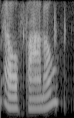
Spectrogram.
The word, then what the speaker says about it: Alfano: First name Donna, last name Alfano. – Spell that. – A-L, F as in Fred, A-N-O.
